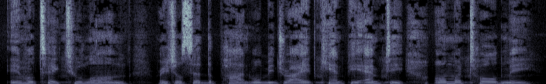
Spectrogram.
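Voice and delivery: high, desperate near tears; girl begs, about to burst into tears; panicked plea. A narrator's reading. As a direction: plead on the edge of crying.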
